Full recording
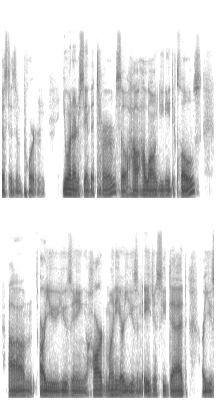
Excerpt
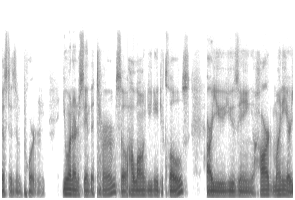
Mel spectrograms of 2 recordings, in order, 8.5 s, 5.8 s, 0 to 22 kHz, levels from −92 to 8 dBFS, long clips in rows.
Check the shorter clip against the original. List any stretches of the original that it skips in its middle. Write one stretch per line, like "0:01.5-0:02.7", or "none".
0:02.5-0:02.8
0:04.2-0:04.8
